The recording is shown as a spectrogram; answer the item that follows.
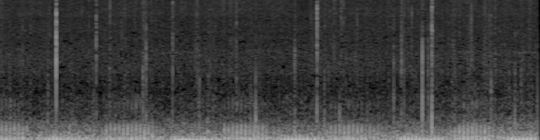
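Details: Cat purring in a deep, vibrating drone that pauses briefly between inhale and exhale cycles, while fireplace crackles snap sharply in the background.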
